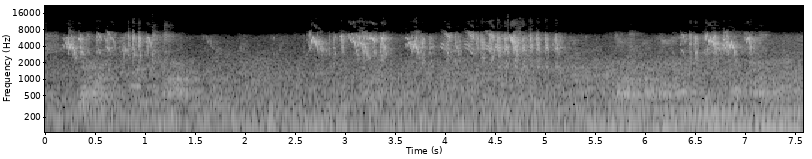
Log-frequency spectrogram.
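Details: Rival house sparrows quarrel over possession of a homemade nest box in the first week of February 2017. Bursts of rapid, overlapping chirps come in three clusters separated by quieter gaps.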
